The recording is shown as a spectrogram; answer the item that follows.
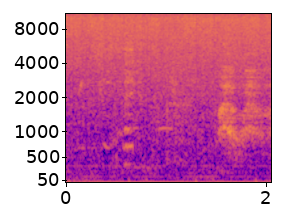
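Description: A dog whining: a high, wavering whine that starts about one and a half seconds in and keeps going.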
